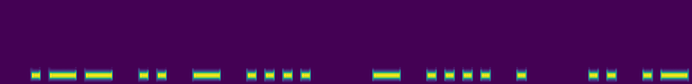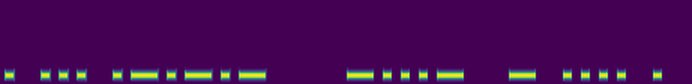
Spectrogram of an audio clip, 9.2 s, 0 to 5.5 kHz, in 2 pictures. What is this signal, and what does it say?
Morse code, heard as a keyed tone, about 20 wpm, 600 Hz. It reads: WITH THE IRS. <BT> THE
